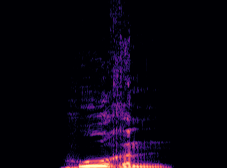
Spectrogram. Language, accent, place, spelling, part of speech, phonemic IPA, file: German, Germany, Berlin, huren, verb, /ˈhuːʁən/, De-huren.ogg
- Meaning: to whore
